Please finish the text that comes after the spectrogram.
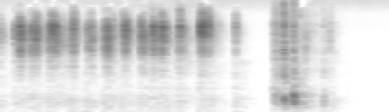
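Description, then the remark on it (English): Dice are grabbed and rolled for a perception check in a game: they rattle and clatter in a quick run of small clicks for about a second, then after a brief pause tumble loudly across a hard surface before stopping, with no one talking. “I'm gonna have Tina roll a perception check. Yeah. Which means I need to go grab my dice.”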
